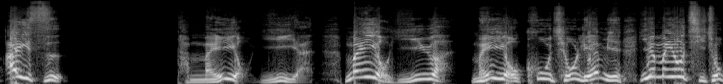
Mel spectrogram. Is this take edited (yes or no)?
yes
